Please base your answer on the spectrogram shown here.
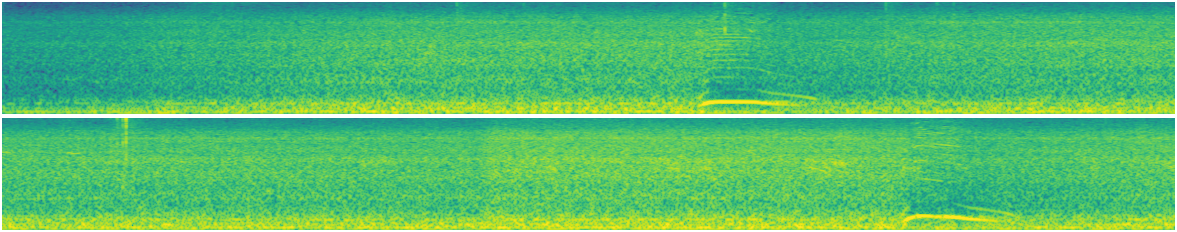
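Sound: owl hooting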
